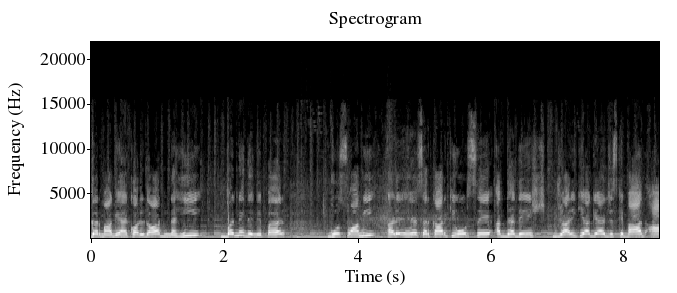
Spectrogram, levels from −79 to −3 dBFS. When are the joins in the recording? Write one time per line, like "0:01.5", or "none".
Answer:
0:01.8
